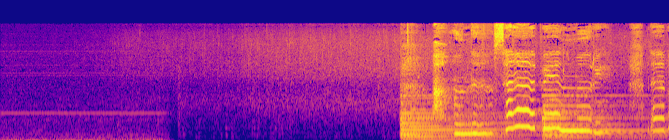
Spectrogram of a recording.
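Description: Steady, soft rain hiss with a low rumble at first, thinning to a faint patter before a song with instruments and singing comes in over it.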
